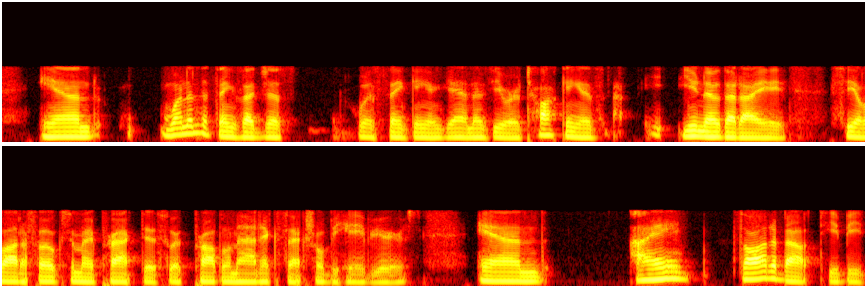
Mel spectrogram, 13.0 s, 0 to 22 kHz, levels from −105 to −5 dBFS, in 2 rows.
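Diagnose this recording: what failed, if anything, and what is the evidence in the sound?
Network packet loss with last packet repeated at 8.68 s: one 20 ms stretch replays, with a duplicated block visible on the waveform.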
